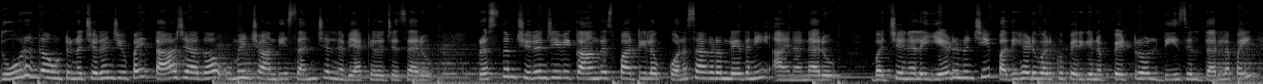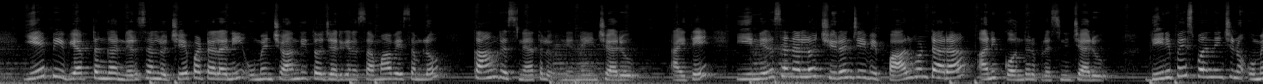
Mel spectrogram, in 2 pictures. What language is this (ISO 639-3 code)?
tel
